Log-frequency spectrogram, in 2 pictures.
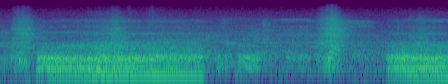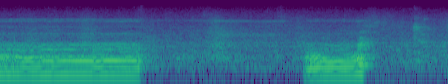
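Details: Dog defending its food from a hungry, rather timid tiger cub: low, rumbling growls held for about two to three seconds each, three bouts separated by quiet gaps, with faint background noise.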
